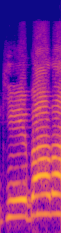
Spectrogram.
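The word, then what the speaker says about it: Guevara: 체 게바라 할 때도 이렇게 씁니다. 왜냐면은 요 가운데 지금 우를 빼버리면 체 헤바라가 돼버리겠죠.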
